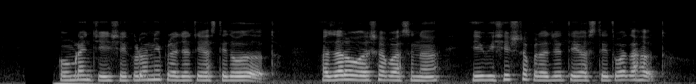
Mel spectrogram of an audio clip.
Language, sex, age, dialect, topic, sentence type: Marathi, male, 18-24, Southern Konkan, agriculture, statement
